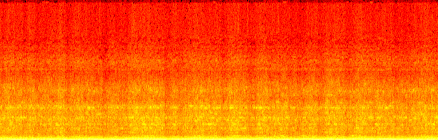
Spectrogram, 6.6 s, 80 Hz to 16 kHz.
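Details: Hot engine idling during a vacuum sync, after adjusting number 3 until it is as good as it's going to get: a steady, even hum without dips, hunting or stumbles; it sounds healthy and balanced.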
